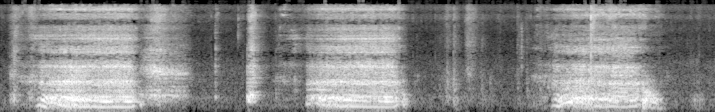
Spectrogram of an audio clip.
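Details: Sleeping person snoring: three long, loud, rattling snores about six seconds apart with quiet pauses, roughly ten breaths per minute; phone recording.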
